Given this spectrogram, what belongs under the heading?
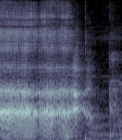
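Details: Single long, loud, voiced belch lasting about a second, fading out; burping.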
